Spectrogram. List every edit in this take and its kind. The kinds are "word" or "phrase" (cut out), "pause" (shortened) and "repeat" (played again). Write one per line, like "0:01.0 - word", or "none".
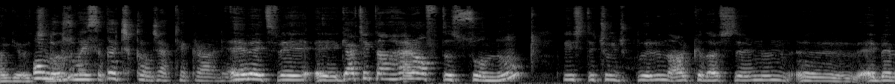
0:01.1 - word
0:05.6 - word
